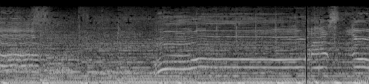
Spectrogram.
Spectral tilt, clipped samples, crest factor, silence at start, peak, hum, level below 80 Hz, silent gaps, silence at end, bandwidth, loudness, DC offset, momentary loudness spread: -4 dB/octave; under 0.1%; 12 dB; 0 s; -8 dBFS; none; -24 dBFS; none; 0 s; 16 kHz; -21 LUFS; under 0.1%; 3 LU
